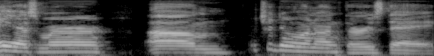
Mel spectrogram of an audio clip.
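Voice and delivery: slow, flat tone without excitement or urgency. Demonstrating the wrong way to ask someone about Thursday, without excitement or urgency. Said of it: "I'm not".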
